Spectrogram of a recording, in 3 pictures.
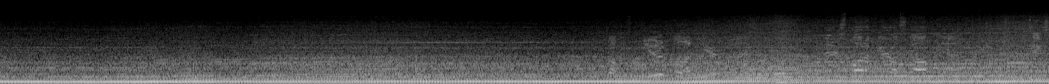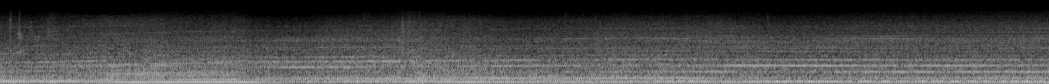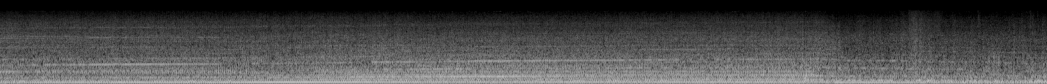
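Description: Side-by-side UTV engine running under way on a gravel track, with tyre and road noise. The engine note sags and climbs again between about seven and thirteen seconds in, then holds steady.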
